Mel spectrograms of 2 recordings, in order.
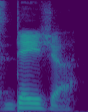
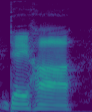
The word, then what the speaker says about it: Deja: and it's Andreas Deja. It's not, it's not the Hispanic Deja, but he did Gaston.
